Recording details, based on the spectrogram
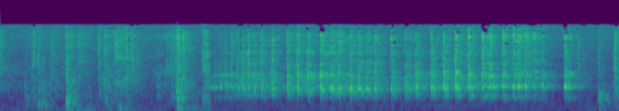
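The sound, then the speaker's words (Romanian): A door from an entryway into a bathroom is opened: a couple of knocks and clunks from the latch, then a long, drawn-out hinge creak that wavers for several seconds before a final thud. Fairly loud, no voices. “Aici suntem în tindă, după ușă e baia. Să intrăm.”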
